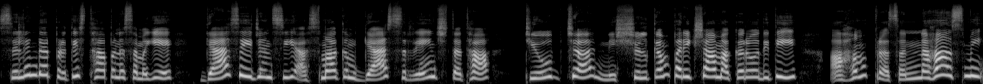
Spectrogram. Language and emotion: Sanskrit, happy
